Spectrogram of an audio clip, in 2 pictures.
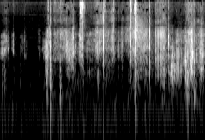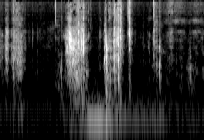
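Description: A paperback picture book being handled and opened: the cover and pages rustle and scrape, with a few sharp clicks, in two spells.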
